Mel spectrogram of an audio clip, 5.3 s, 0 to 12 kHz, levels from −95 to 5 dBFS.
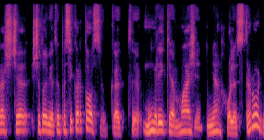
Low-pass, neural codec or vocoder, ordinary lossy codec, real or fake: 10.8 kHz; none; MP3, 64 kbps; real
